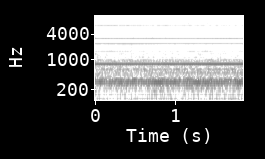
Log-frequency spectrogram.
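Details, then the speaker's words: Labists ET4 3D printer during its first run after assembly: a steady, fairly high whine with a low hum underneath, described as an extremely loud racket. The cause is unclear. "I couldn't listen to this absolute racket it's so loud"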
